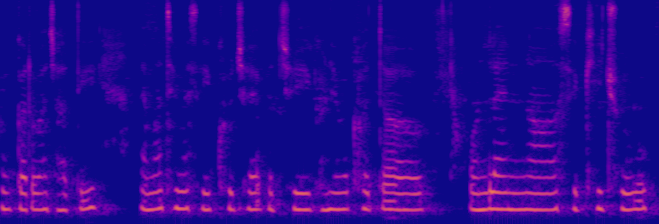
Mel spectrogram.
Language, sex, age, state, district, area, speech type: Gujarati, female, 18-30, Gujarat, Junagadh, urban, spontaneous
